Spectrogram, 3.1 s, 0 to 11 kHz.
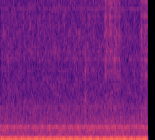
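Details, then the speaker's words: PS5 recorded with a very sensitive mic at the vent slots, audio heavily amplified: constant thin whine with a low hum over steady fan hiss. Coil whine seems to rise as graphics load and the console is asked for more power. "scheint je mehr power von einer konsole verlangt wird dass spulen fiepen zu aktiviert werden"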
